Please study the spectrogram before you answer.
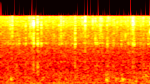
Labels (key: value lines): label: ambient
recorder: HydroMoth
